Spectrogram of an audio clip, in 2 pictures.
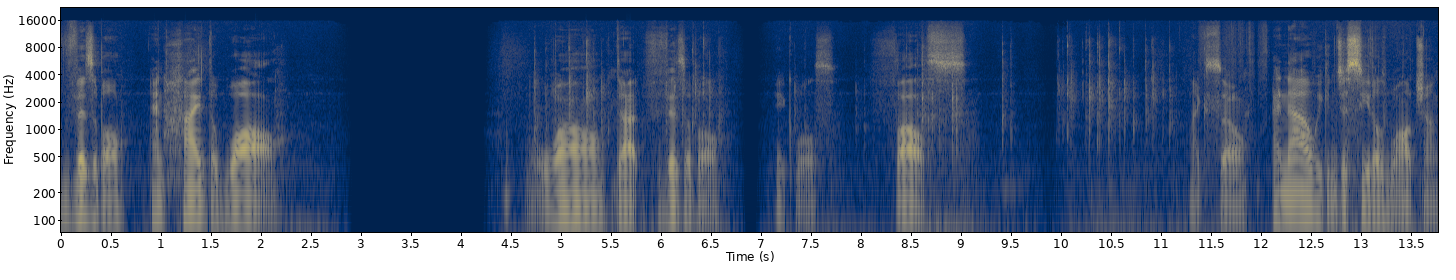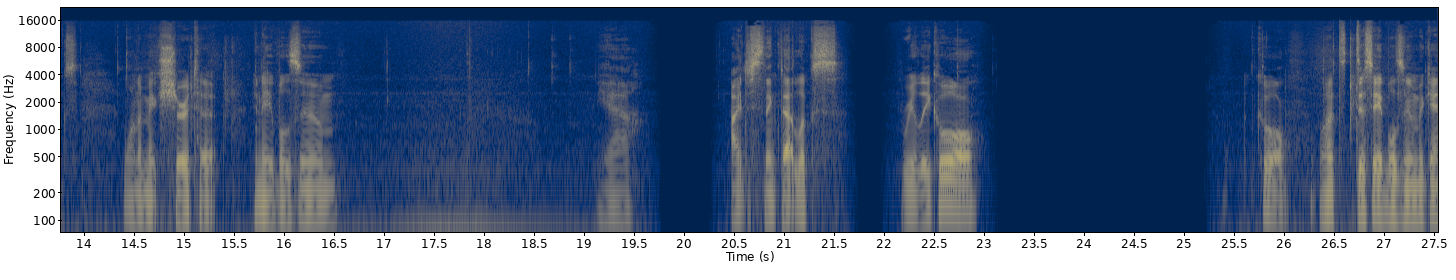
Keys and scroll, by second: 10.9 super+s, 15.0 super+/, 15.4 super+s, 26.6 super+/, 27.1 super+s.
